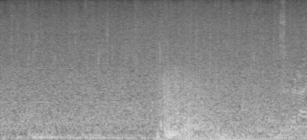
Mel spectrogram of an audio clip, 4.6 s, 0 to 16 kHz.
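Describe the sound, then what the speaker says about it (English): Thunderstorm in the video game Tomb Raider 2013: steady heavy rain hisses throughout, with a loud rumbling thunderclap swelling midway and lingering as the downpour continues, no voices. "Nah, let's wait out the storm!"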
